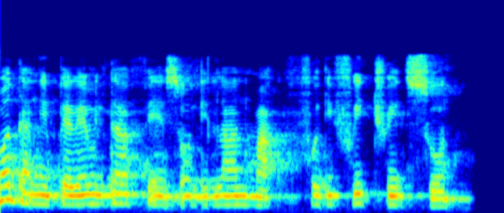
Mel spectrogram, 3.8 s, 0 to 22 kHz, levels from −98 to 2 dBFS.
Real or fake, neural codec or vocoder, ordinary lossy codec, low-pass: fake; codec, 16 kHz, 16 kbps, FunCodec, trained on Chinese and English, 50 frames a second; none; none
